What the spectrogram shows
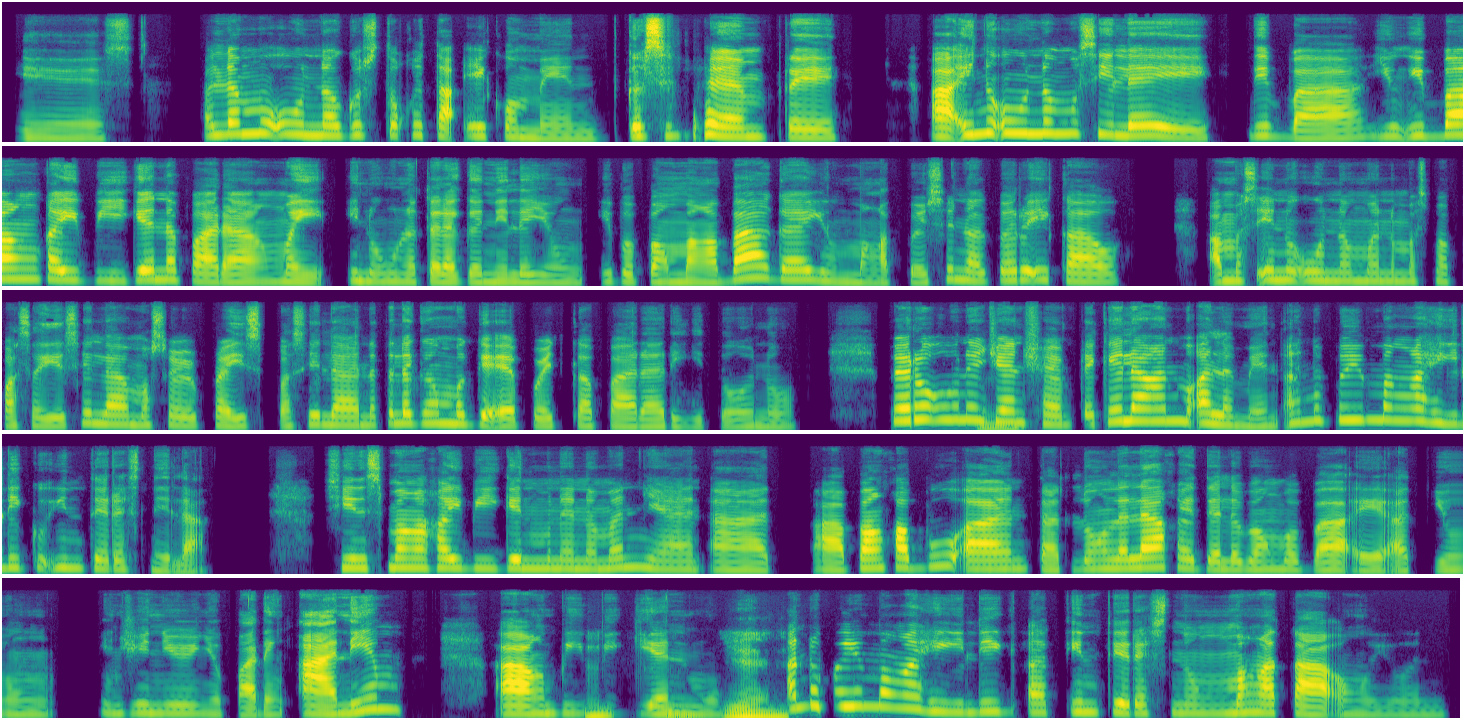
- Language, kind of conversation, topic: Filipino, advice, Paano ako pipili ng regalong tiyak na magugustuhan?
- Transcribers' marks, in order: tapping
